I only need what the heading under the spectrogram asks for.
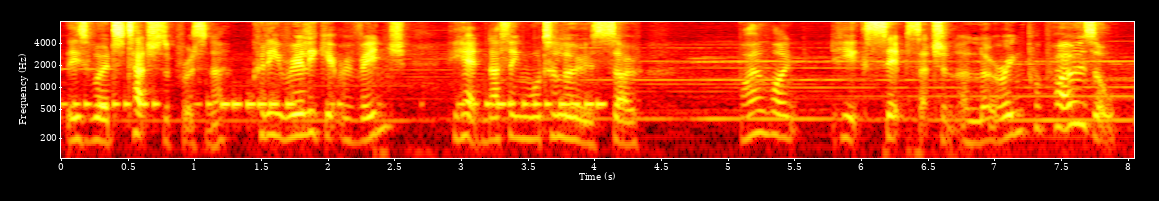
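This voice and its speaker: Woman, gameplay narrator, expressive read-aloud, medium pitch, loud music behind. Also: moderate pace. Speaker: gameplay narrator reading a visual novel aloud. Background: loud game music.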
